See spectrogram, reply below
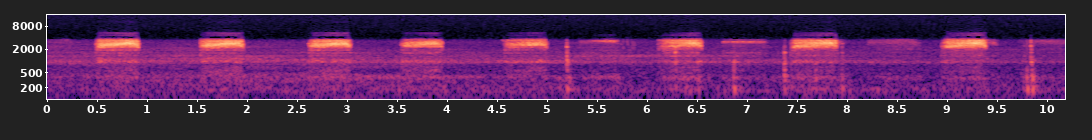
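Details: An owl on a porch at 2:05 AM on 5 April 2015 gives a rapid run of harsh hisses, about one a second, with softer fainter hisses and a few sharp clicks in between, over steady hum.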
